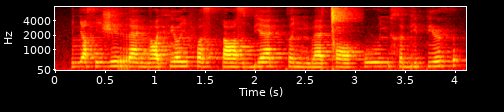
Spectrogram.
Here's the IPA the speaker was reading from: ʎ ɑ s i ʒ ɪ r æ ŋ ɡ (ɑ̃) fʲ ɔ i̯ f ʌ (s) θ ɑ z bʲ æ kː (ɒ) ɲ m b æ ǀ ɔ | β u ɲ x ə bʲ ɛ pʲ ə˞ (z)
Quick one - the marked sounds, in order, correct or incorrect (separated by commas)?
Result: incorrect, incorrect, incorrect, incorrect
